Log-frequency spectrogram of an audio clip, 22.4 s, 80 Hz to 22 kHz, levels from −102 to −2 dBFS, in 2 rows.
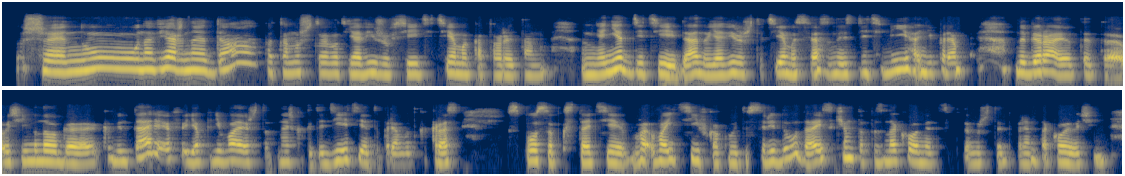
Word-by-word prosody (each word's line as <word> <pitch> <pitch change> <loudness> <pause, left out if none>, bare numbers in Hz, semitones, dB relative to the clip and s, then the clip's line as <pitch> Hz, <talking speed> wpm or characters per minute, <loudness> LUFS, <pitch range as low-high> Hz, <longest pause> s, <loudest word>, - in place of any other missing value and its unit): Слушай, 225 -7 +2
ну, 255 +4 +2
наверное, 245 -1 +5
да, 270 - -1
потому 200 0 -6
что 195 -1 -6
и - - -1
вот 190 0 -4
я 185 -2 +2
вижу 185 -1 -2
все 175 +1 -3
эти 180 0 -12
темы, 190 -2 -1
которые 170 -2 -4
там 170 +3 -10 0.3
у - - -10
меня 180 +1 +1
нет 235 +2 +6
детей, 185 -3 +1
да, 195 +5 +4
но 175 - -2
я 170 +1 +3
вижу, 190 +1 -1
что 185 0 -13
темы, 195 -3 +1
связанные 180 +1 -1
с 185 - -7
детьми, 200 +5 -1
они 210 -3 0
прям 190 +3 -2 0.5
набирают 200 -4 +4
это 175 0 -1
очень 185 +1 -4
много 180 -3 +4
комментариев, 200 -1 0
и - - -6
я 185 +1 0
понимаю, 190 0 +1
что, 185 0 -18
знаешь, 185 0 -9
как - - -25
это, 160 +1 -9
дети- 200 +4 -2
это 170 0 -6
прям 160 -1 -5
вот 160 0 -13
как - - -15
раз 170 0 +1 0.5
способ, 195 - -1
кстати, 175 -1 0
во 205 -1 +1
войти 200 +1 0
в - - -16
какую-то 170 +2 -8
среду, 195 - -3
да, - - +4
и 195 - +3
с 225 - -12
кем-то 240 -4 -1
познакомиться. 185 -2 -3
Потому 165 0 -9
что 170 0 -13
это 175 0 -14
прям 185 +3 -8
такое 180 -2 0
очень 160 +4 -7
190 Hz, 175 wpm, -23 LUFS, 175-205 Hz, 0.5 s, нет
